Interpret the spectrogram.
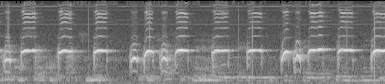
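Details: Cockatiel singing and talking: a series of short, clear whistled notes, each sliding upward and then holding a steady pitch, repeated about twice per second, with a faint low murmur underneath.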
